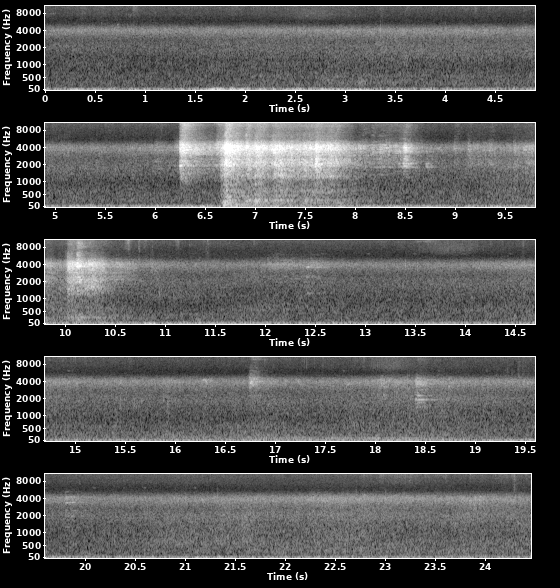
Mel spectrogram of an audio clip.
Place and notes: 夫人村, Nangan Township - Near the sea
Sound of the waves, Housing renovation, Standing on the rocky shore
